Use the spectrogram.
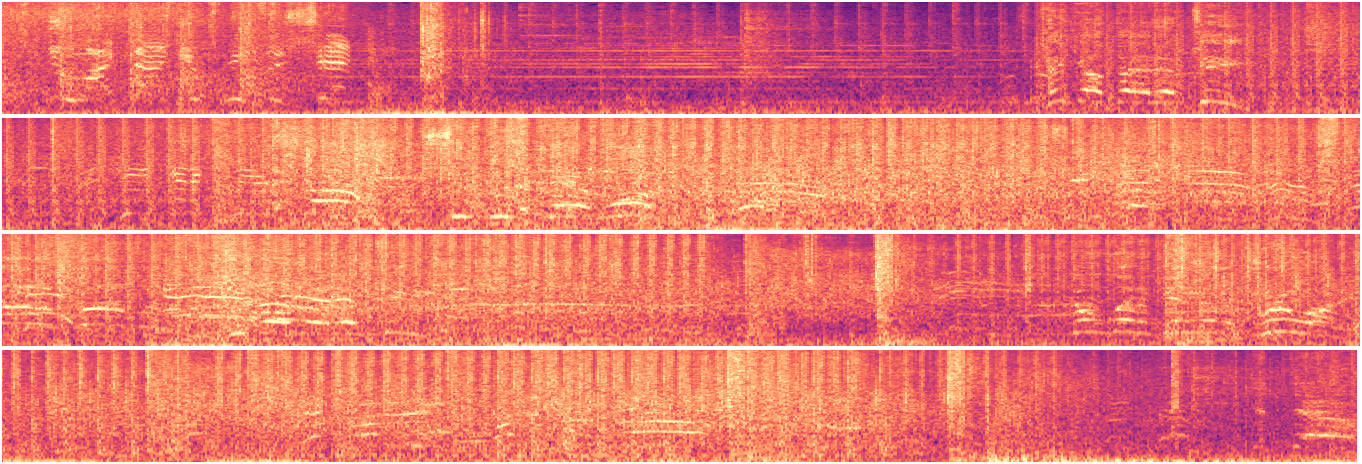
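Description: Heavy, continuous machine gun bursts and rifle fire in Call of Duty: World at War, loud and close, with booming explosions and shouted voices mixed in across a dense battle din.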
